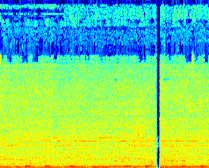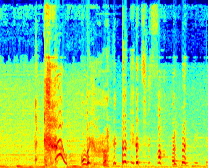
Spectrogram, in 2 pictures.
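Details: A young woman has a natural sneezing fit (no powder, pepper or swabs) triggered by eyebrow threading: sharp sneezes in quick succession with laughter over a low hum and faint music.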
